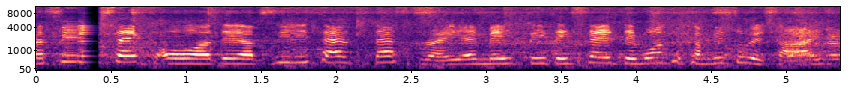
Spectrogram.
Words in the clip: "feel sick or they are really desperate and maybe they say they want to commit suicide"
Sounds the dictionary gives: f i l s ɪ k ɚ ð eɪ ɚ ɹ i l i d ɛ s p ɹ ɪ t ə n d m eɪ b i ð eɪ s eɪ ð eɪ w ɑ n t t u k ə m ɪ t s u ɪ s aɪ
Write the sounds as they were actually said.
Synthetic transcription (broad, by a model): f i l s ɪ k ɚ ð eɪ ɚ l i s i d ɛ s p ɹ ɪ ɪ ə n m eɪ b i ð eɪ s eɪ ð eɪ w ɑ n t t u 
